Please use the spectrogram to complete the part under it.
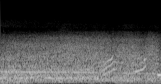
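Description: Four-wheel drive car engine roaring as it climbs a steep sand hill in the Simpson Desert, a steady drone held under rising tones, with people talking over it.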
